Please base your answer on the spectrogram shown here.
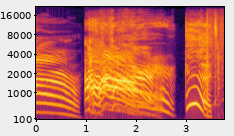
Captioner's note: all shouting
